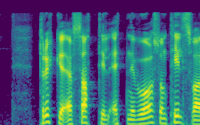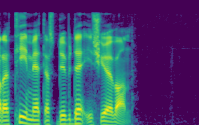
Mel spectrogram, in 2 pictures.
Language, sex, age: Norwegian, male, 46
